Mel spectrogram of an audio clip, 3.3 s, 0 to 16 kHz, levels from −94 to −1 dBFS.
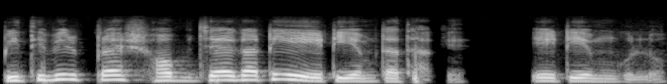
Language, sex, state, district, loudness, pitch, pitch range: Bengali, male, West Bengal, North 24 Parganas, -15 LUFS, 160 Hz, 135-190 Hz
